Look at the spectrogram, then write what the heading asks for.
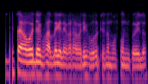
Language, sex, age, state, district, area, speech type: Assamese, male, 18-30, Assam, Kamrup Metropolitan, urban, conversation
